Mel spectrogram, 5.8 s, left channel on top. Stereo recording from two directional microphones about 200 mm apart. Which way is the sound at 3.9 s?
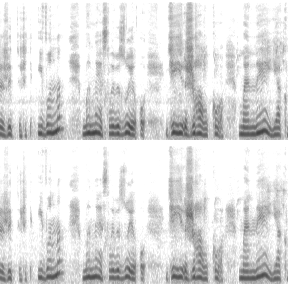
15° right (ahead or behind).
